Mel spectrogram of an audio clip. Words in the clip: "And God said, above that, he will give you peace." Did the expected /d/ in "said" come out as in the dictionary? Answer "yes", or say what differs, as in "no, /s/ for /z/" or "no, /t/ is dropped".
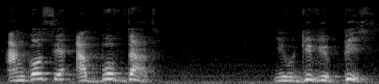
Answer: no, /d/ is dropped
